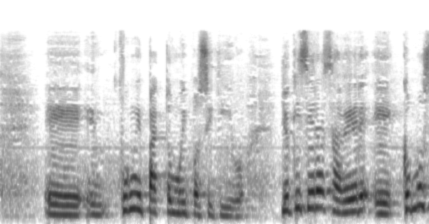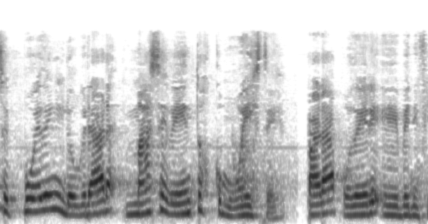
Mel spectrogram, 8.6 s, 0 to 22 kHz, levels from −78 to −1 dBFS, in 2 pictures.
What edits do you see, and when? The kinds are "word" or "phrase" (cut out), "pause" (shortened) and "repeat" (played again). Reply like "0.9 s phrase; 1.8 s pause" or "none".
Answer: 7.3 s pause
